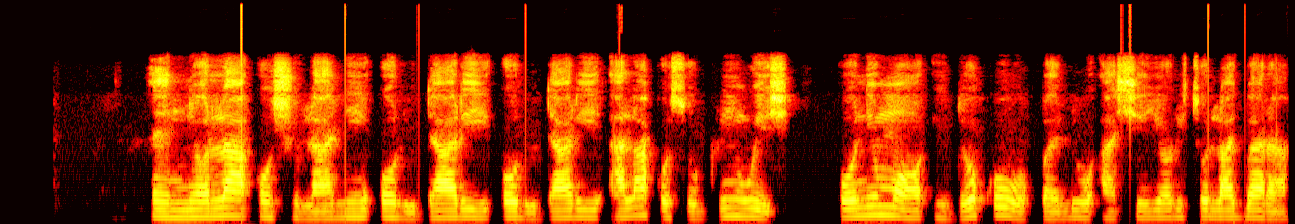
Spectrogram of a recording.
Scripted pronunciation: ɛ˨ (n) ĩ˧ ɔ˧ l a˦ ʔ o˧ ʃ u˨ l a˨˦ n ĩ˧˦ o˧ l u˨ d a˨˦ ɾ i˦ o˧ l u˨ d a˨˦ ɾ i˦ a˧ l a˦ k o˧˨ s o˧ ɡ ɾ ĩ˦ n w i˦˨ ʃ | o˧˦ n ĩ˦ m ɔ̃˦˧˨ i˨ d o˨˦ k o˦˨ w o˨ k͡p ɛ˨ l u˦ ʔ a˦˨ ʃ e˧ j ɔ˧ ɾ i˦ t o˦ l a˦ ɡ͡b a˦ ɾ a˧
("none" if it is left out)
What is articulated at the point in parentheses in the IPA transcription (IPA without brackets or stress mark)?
n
